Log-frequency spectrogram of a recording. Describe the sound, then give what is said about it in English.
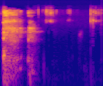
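A harsh cough bursts out twice in quick succession, the first longer and stronger, followed by a faint breathy rasp and a brief hiss. No talking. “I need to cough.”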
